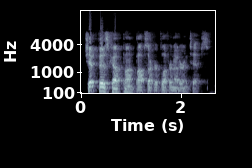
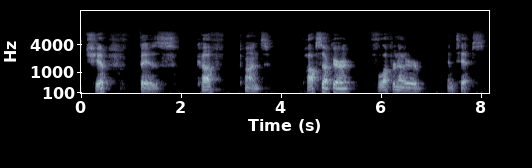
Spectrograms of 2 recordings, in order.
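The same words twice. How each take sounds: First: The list is said at a normal pace. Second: The list is said more slowly.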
